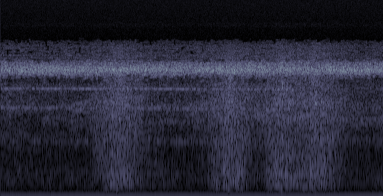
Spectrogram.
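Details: A male Magnificent Riflebird in courtship display makes three soft, breathy rustles, each under a second, produced by opening and closing his wings as he moves his head side to side, over a steady high insect drone.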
